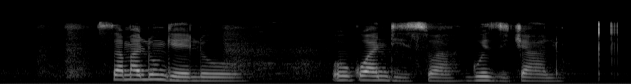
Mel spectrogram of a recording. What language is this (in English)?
Zulu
